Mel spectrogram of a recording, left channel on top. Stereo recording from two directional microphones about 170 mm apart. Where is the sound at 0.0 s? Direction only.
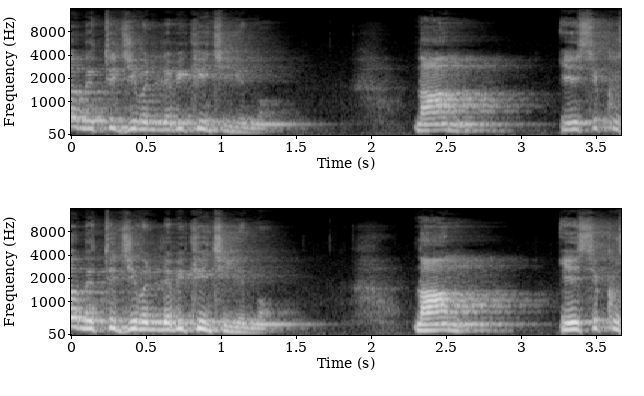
10° right (ahead or behind).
